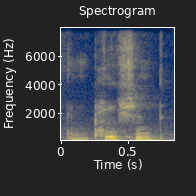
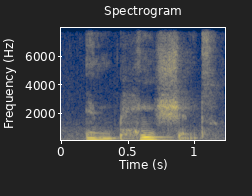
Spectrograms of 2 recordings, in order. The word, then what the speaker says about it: impatient: Impatient. ¿Cuál sílaba estamos enfatizando? Impatient. La segunda, ¿okay?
